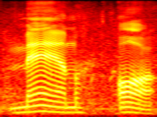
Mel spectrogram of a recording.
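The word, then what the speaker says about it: Mamaw: Brady says, LOL, it's real country, pronounced ma'am-aw.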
